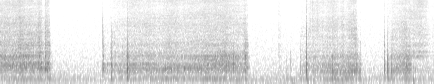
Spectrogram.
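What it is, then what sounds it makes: Wooden board scratched with nails. Long pink nails scratch across a flat, light, solid wooden board in four rasping passes separated by short quiet gaps. Each pass is a dry, broadband scrape centred in the midrange, with a few sharp ticks where the nails catch the surface.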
